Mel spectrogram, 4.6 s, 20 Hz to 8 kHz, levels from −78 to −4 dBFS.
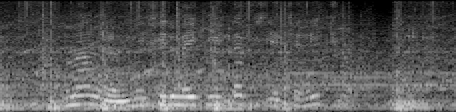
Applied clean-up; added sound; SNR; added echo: none; Car; 2 dB; reverberation time 0.2 s.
